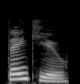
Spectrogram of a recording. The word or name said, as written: thank-you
